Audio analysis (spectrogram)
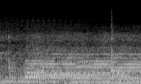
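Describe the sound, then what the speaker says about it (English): A train passes on tracks right beside a home, its loud, steady rumble and sustained horn tones filling the moment, close and prominent with no talking. "sorry for the train. I live right next to the train tracks."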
